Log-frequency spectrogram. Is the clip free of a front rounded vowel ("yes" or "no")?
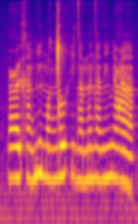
no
